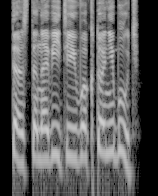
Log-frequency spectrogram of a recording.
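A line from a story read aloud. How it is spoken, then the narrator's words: Shrill shout. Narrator (Russian): визгливо крикнул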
